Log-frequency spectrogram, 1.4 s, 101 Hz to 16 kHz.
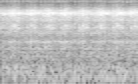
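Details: WO 636SA carburetor after its second rebuild, idling at about 675 rpm with fuel pressure about 2.5 and vacuum 23. A steady, even low-rumble idle with no misses or knocks.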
